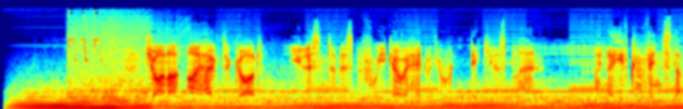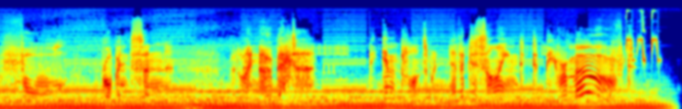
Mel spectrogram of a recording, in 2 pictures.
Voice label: Gaming Character Scientist Neutral UK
